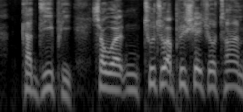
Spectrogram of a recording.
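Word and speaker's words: CADP: and a member of the acronym is C A DP but it's pronounced um Kadepi.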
